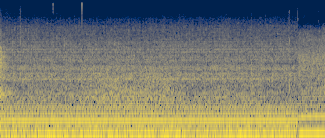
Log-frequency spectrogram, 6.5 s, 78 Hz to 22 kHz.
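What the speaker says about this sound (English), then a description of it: "You know what I don't like about this Mustang? The way the engine sounds." P-51 Mustang piston engine inside the IL-2 Sturmovik flight sim, a steady low droning hum held at even loudness throughout, with a slight shift in tone near the end.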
